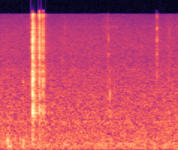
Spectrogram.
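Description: Plastic stitch marker dropped onto a wooden tabletop, landing with a quick run of light clicks about half a second in.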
